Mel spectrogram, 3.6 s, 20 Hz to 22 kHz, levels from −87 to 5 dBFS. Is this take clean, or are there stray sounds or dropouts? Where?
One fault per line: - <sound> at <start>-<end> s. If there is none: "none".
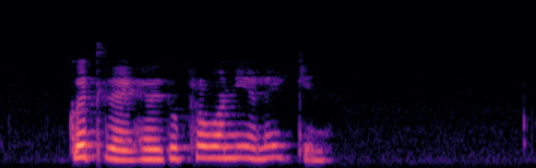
none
